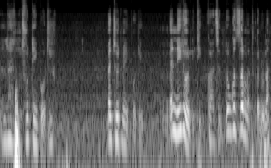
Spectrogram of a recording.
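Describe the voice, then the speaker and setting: A woman voicing a young woman in a spoken love story, tearful and pleading, who keeps apologizing softly. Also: mid-range voice, animated, fairly quick, a little hiss or hum, close to an everyday voice. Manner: soft pleading, repeats sorry. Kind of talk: storytelling role-play.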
